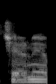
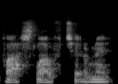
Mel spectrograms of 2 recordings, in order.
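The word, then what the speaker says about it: Václav Černý: name um yeah is it's it's Cherney I believe I believe it's vast churny yeah you have know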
